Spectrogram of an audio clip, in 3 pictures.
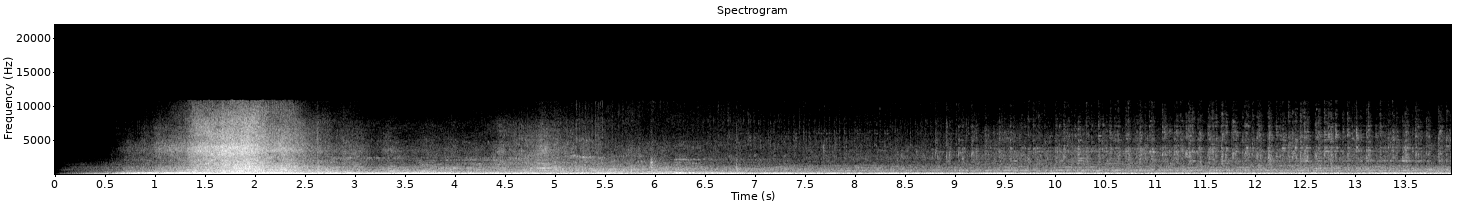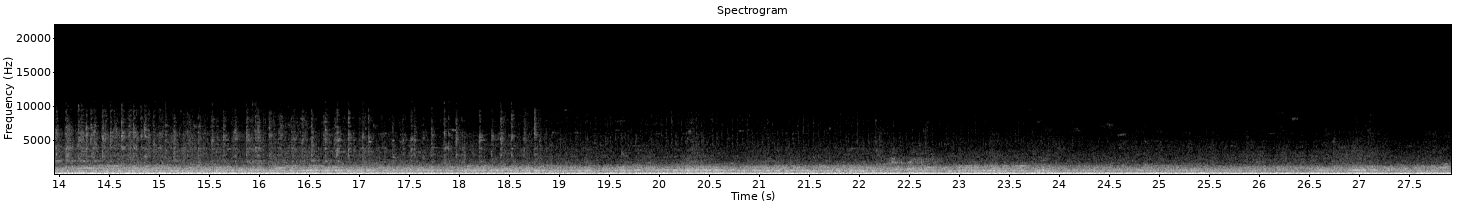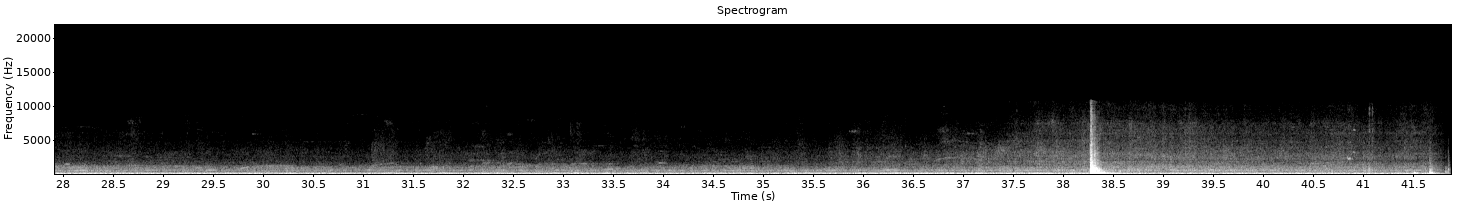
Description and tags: machine squeaks to stop
A machine squeaks to a stop type sound. Recorded on plextalk ptp1.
